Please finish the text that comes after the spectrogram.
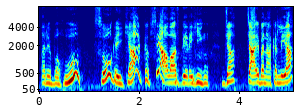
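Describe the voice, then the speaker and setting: A woman voicing a scolding middle-aged mother-in-law in a cartoon family story, loud and complaining. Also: mid-range voice, very animated, slow pace, dry recording, exaggerated voice.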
